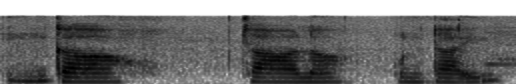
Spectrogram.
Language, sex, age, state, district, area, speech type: Telugu, female, 18-30, Telangana, Nirmal, rural, spontaneous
